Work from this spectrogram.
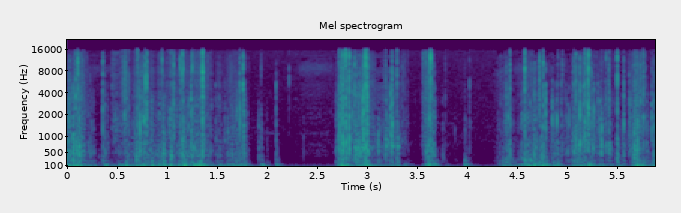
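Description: Fingertips tap and scratch on a hollow, clear inflated plastic-film air packing pillow. Dense crinkly scratching with a deep low thump runs for about two seconds, then near silence, then more bursts of tapping and rustling with bright crackle over a heavy low rumble.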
